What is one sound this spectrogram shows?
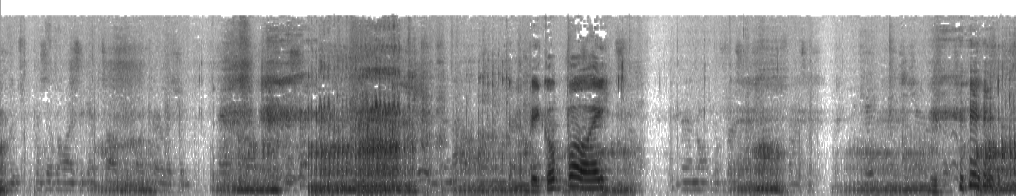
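Dogs growl and snarl playfully up close.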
